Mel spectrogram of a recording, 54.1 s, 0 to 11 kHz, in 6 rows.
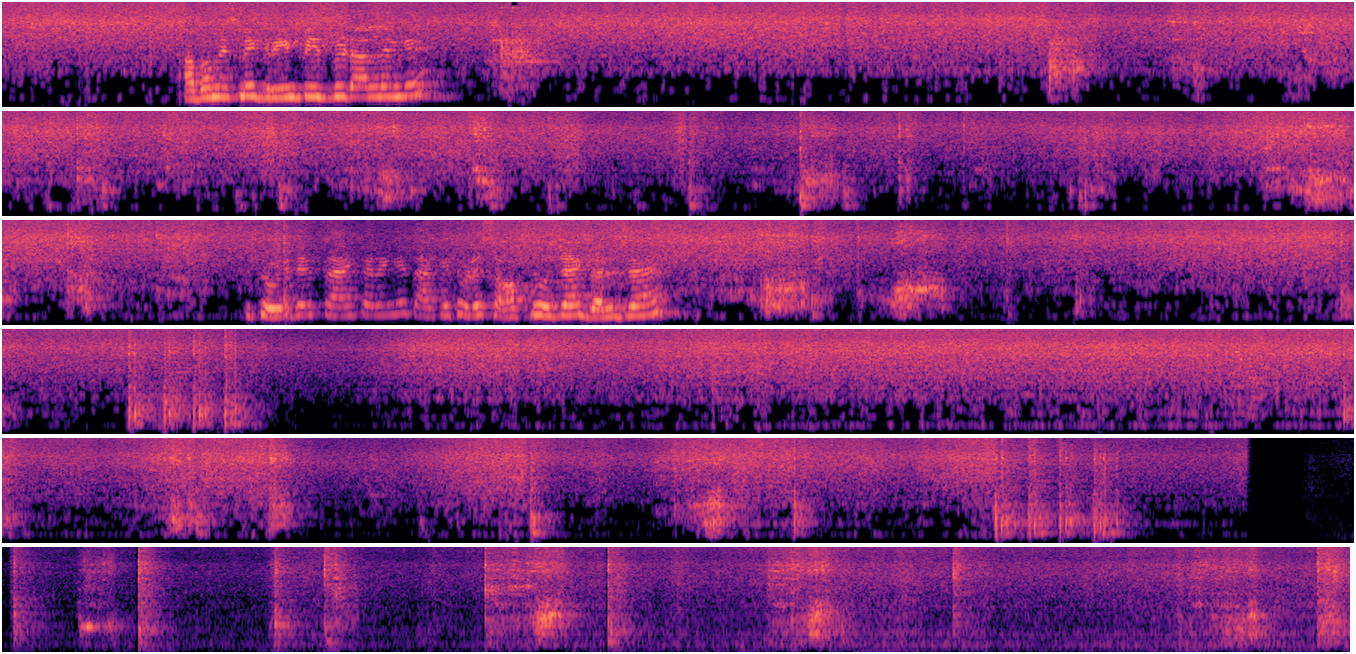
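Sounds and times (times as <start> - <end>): vegetables sizzling in a wok: 0.0 - 54.0.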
